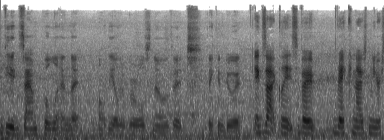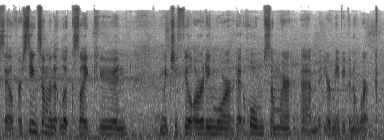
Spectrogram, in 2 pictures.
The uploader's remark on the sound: Live from the bustling Cannes Film Festival 2022. This was my first ever, in person, live interview and not over Zoom (for once!)...recorded in a slightly noisy hotel restaurant hence the odd clinking noise, or plate clattering.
